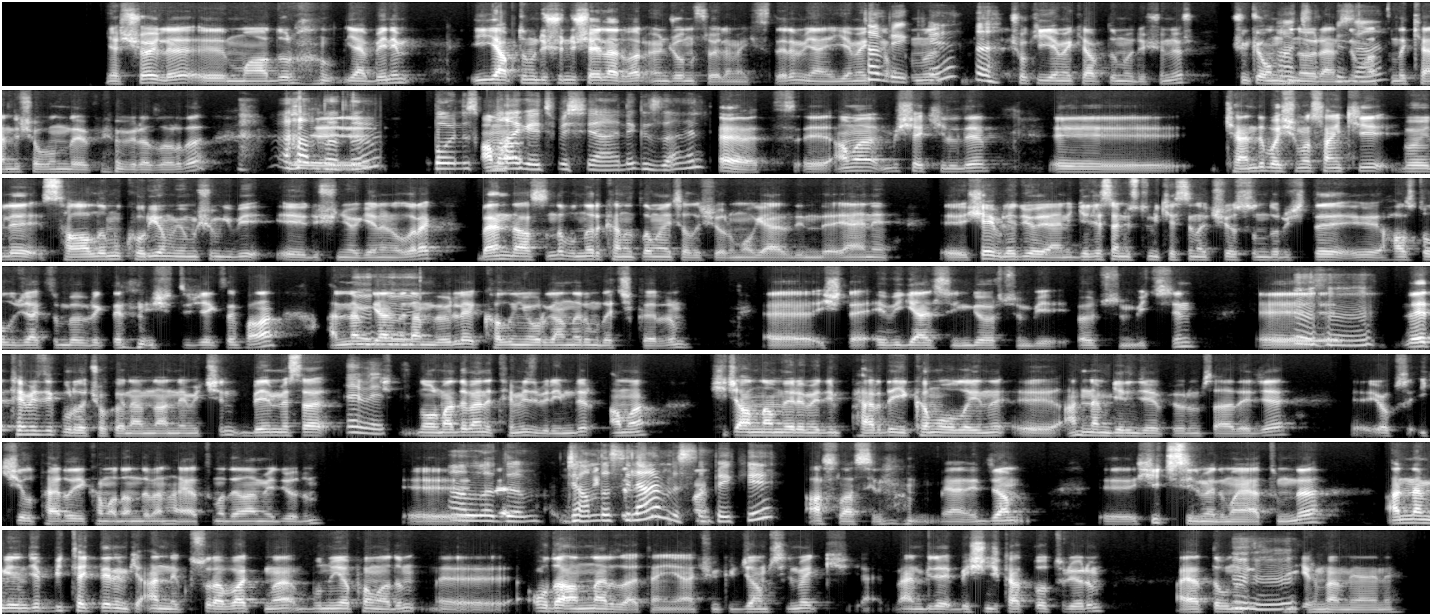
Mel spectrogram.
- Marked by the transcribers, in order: laughing while speaking: "mağdur"; other background noise; scoff; laughing while speaking: "Anladım"; laughing while speaking: "yapıyor"; laughing while speaking: "böbreklerini"; tapping; unintelligible speech; laughing while speaking: "silmem"
- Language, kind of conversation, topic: Turkish, podcast, Misafir gelince uyguladığın ritüeller neler?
